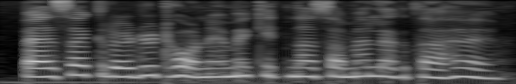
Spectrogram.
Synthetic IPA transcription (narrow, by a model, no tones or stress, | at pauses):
pɛːsakɾeːɖɪʈɦoːnemẽkɪt̪nasɐməjlɐɡt̪aɦɛː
